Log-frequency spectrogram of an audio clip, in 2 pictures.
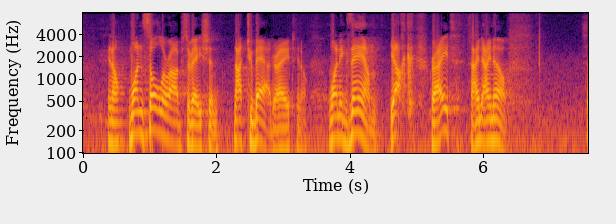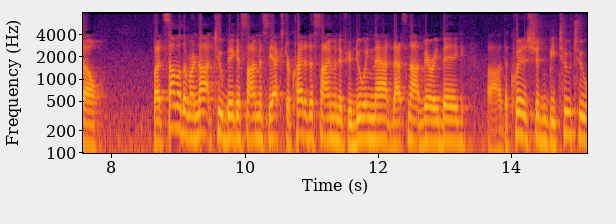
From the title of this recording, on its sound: Live Class Lecture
